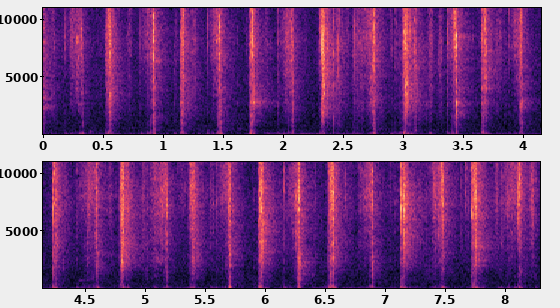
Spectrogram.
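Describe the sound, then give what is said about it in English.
Oracle cards being shuffled during a tarot reading: many quick, crisp riffles and snaps in a steady, regular rhythm, fairly loud and clear with no talking. “All right, may I have some oracle cards, please?”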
